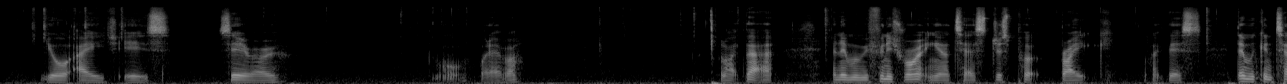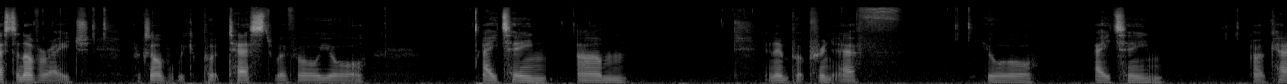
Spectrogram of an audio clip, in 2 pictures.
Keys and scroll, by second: 6.5 Right, 8.3 Return, 12.1 Return, 18.5 shift+;, 18.8 Return, 21.3 shift+'.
